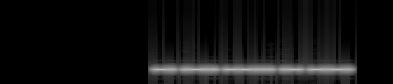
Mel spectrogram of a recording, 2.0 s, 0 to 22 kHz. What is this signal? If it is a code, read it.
Morse code, heard as a keyed tone, about 66 wpm, 700 Hz. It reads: NL7AC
